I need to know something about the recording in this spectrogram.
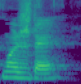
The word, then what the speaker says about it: Mojdeh: my hand and said i'm here most day that's how you say my name my whole life i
